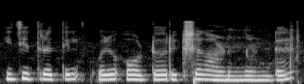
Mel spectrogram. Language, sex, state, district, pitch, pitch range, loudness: Malayalam, female, Kerala, Kasaragod, 225 Hz, 210-235 Hz, -11 LUFS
